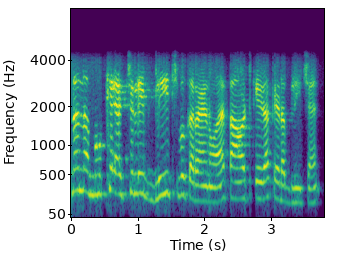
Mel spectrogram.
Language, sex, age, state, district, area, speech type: Sindhi, female, 60+, Rajasthan, Ajmer, urban, conversation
